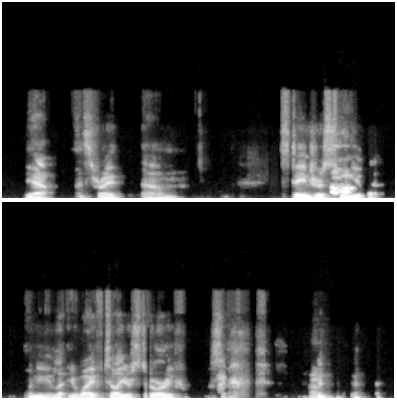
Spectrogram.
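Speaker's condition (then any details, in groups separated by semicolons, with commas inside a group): No condition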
